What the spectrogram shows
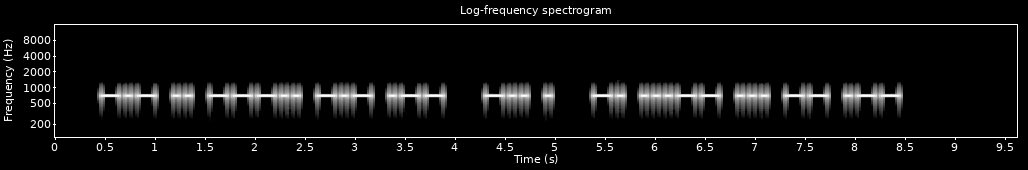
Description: Morse code, heard as a keyed tone, about 21 wpm, 700 Hz. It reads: KI8KW DE N3SMW
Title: USA Callsign DE Callsign - 5 Characters - 20wpm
